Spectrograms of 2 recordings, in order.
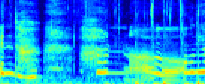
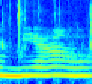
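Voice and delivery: usual speaking voice

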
